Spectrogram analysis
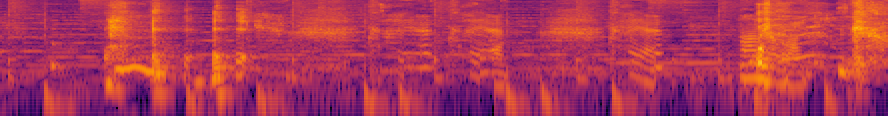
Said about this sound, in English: Coughs.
